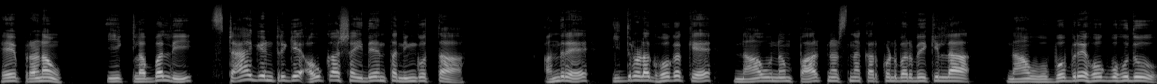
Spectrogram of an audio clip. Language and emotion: Kannada, surprised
